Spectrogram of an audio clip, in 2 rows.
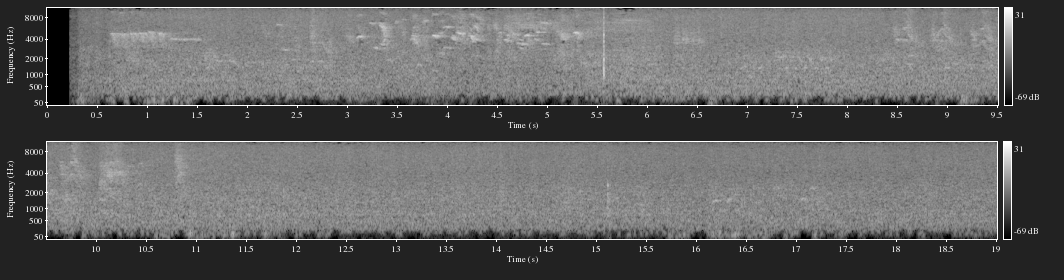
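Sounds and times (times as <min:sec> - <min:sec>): steady hiss: 0:00.2 - 0:19.0.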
